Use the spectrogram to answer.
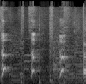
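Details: Four abrupt, voiced hiccups in under two seconds, each a short involuntary catch of the voice, with faint background music; hiccups from a compilation.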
